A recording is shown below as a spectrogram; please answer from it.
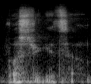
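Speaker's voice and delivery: ordinary delivery, nothing marked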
